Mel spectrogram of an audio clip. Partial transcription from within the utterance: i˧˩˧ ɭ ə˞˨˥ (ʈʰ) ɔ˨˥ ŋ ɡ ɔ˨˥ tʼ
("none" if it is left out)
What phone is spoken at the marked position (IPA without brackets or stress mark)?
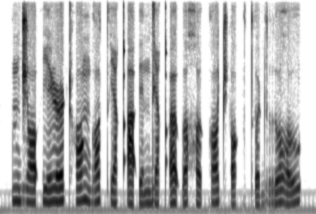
ʈʰ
